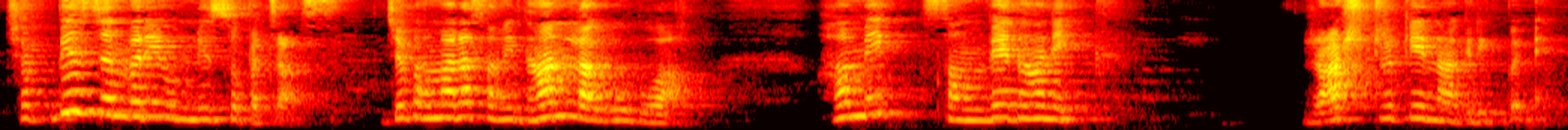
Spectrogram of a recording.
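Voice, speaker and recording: Woman, vlogger, earnest, rhetorical questions, high voice, roomy echo. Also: lively intonation, measured pace. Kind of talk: patriotic speech to camera.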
